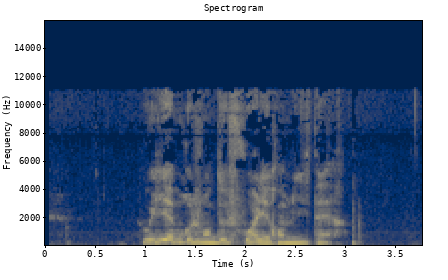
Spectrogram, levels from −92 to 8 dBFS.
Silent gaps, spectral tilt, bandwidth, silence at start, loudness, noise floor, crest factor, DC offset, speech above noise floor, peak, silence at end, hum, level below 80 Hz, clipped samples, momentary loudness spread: none; -5.5 dB/octave; 11.5 kHz; 1 s; -21 LUFS; -63 dBFS; 18 dB; under 0.1%; 43 dB; -4 dBFS; 0.65 s; none; -56 dBFS; under 0.1%; 15 LU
